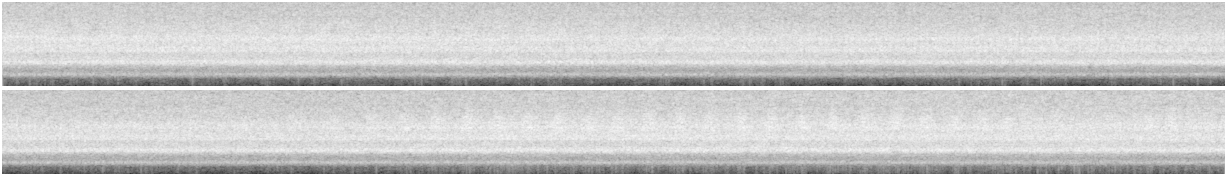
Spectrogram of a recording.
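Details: In a peaceful summer forest, cicadas keep up a steady, shrill electric-sounding drone, densely layered and uniform in volume, without gaps or other animals.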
